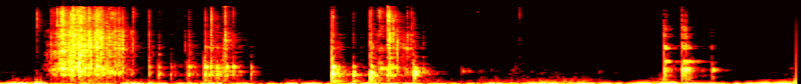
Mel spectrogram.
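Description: Ice cubes tipped from a cup into a tall glass jar of fruit juice, clattering and clinking against the glass in two pours. A few more sharp clinks near the end.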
